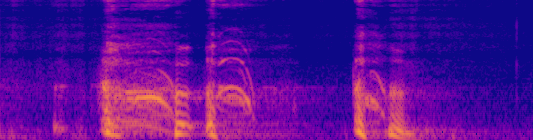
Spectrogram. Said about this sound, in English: Excuse me, I'm going to cough.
